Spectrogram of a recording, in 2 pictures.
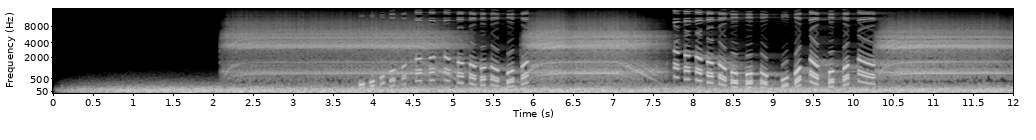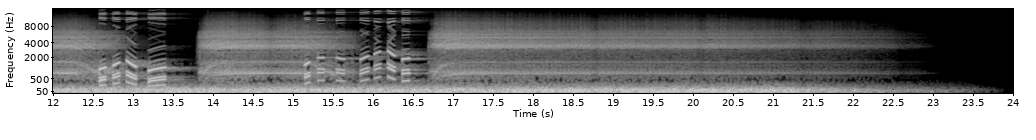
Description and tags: The spaceship's assistant robot rolls through the halls, chattering all the while.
